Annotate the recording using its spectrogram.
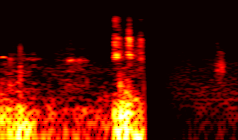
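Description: A man's short loud shout, 'coming', over a low rumble, cut off abruptly about one and a half seconds in.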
